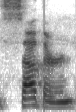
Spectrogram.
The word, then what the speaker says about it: southern: counterparts, northern and southern, not only does the TH in the middle change voicing, it's now in the middle, it was the end before, but the vowel in southern changes from south.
